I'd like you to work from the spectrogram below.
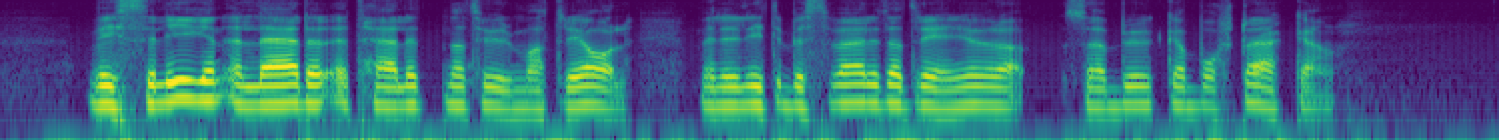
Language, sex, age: Swedish, male, 22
